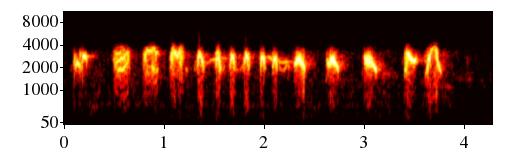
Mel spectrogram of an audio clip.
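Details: Greater green leafbird song, used to prompt a caged bird that is slow to sing: a quick run of loud, clear whistled notes, some rising and falling, delivered about four per second.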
